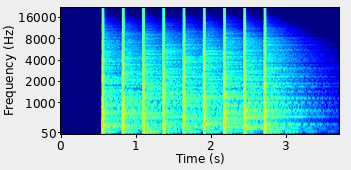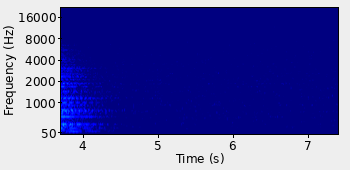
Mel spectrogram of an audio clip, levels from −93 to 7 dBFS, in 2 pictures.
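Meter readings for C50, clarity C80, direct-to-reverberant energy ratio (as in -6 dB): 8.0 dB, 9.0 dB, 6.0 dB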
